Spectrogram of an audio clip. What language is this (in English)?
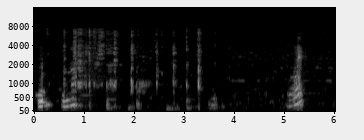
Chinese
